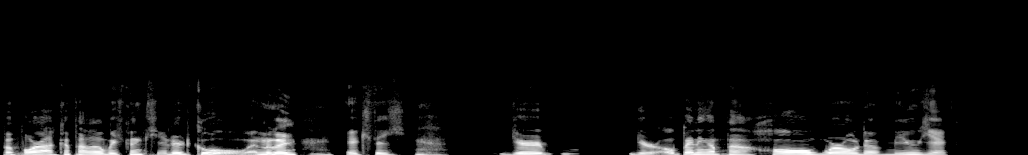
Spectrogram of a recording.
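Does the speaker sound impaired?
Yes: cerebral palsy; a brain injury; not a smooth, fast talking radio voice.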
